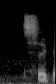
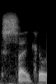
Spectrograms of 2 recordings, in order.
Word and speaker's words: Siko: But props to you for actually pronouncing it Sicko, because everyone always says Psycho or Siko or something.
